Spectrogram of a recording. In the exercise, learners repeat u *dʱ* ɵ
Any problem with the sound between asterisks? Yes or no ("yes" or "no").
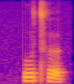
yes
